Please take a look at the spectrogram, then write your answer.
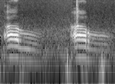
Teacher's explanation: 4 دانت کے مسوڑوں سے آپ کی طرف اللسان لگتی ہے، اور ظہر اللسان آپ کے اوپر والے تالو سے جا کے ہٹ کرتا ہے، جیسے ار اس طرح تھوڑی سی نا وائبریشن آتی ہے زبان کی نوک میں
